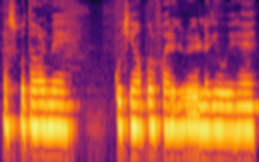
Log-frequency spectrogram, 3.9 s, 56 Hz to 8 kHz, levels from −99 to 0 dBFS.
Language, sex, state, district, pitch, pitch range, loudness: Hindi, male, Uttar Pradesh, Shamli, 160 Hz, 155-170 Hz, -13 LUFS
